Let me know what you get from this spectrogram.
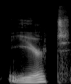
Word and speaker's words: Gert: This is Gert Ingebrigtsen. Yurt. – I was wondering how you'd say that. – I don't know. My Norwegian pronunciation might not be perfect here.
